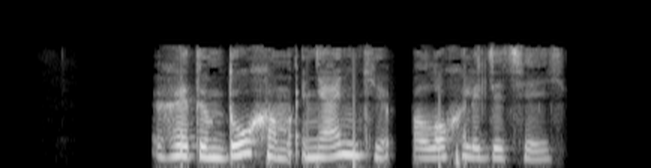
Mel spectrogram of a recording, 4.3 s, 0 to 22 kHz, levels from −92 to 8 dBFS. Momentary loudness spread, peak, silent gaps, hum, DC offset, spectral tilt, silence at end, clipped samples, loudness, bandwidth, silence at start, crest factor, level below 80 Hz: 14 LU; -2 dBFS; 2.64-2.74 s; none; under 0.1%; -5 dB/octave; 0.6 s; under 0.1%; -16 LUFS; 8.2 kHz; 1.05 s; 16 dB; -50 dBFS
